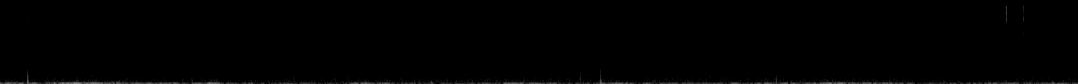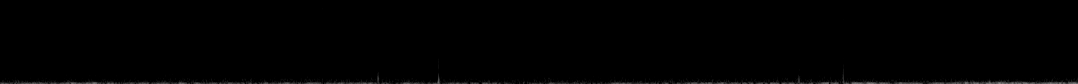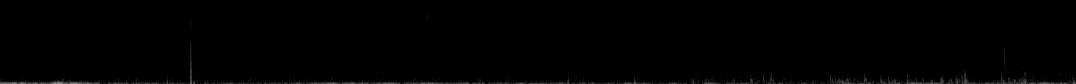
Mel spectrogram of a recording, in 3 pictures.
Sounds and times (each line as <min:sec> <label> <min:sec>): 0:26.0 fallingsnow windBACKLR 0:32.3
0:27.3 freezing snow 0:32.3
